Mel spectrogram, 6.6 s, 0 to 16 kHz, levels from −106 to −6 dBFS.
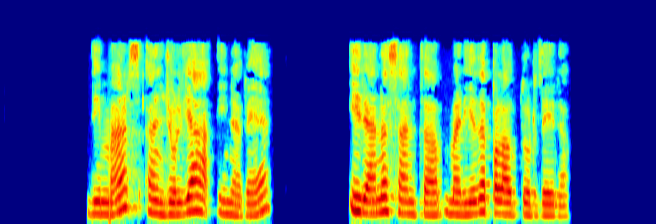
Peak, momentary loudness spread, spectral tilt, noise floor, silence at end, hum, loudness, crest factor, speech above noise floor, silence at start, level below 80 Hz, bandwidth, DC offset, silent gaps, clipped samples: -2 dBFS; 7 LU; -4 dB/octave; under -90 dBFS; 0.9 s; none; -18 LUFS; 18 dB; over 72 dB; 0.9 s; -58 dBFS; 8 kHz; under 0.1%; 2.73-3.49 s; under 0.1%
